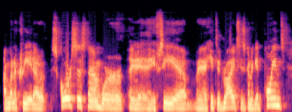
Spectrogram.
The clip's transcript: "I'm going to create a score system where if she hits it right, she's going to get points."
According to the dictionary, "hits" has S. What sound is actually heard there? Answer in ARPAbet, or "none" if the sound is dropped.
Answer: none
